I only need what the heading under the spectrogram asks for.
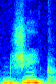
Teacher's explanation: when you pronounce that J in Jeep your lips are rounded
